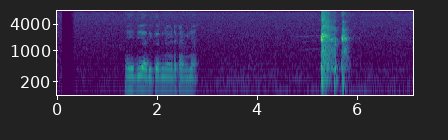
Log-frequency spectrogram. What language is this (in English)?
Sinhala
